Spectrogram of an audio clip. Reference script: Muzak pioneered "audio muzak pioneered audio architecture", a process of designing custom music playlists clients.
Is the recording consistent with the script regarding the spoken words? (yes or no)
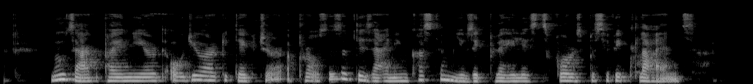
no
